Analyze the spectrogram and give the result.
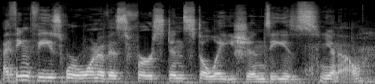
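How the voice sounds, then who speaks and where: Riding through a hotel's elevators and hallway indoors, a man records on a handheld camera and points things out along the way in a relaxed, casual narration. His voice sits at medium pitch and moves at a moderate pace, with a little background noise.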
